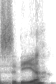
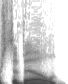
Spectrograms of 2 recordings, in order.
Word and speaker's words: Sevilla: we will be driving to Sevilla or Seville yes pronounced Seville in the United States if you own a Buick and they call it Sevilla and will be there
